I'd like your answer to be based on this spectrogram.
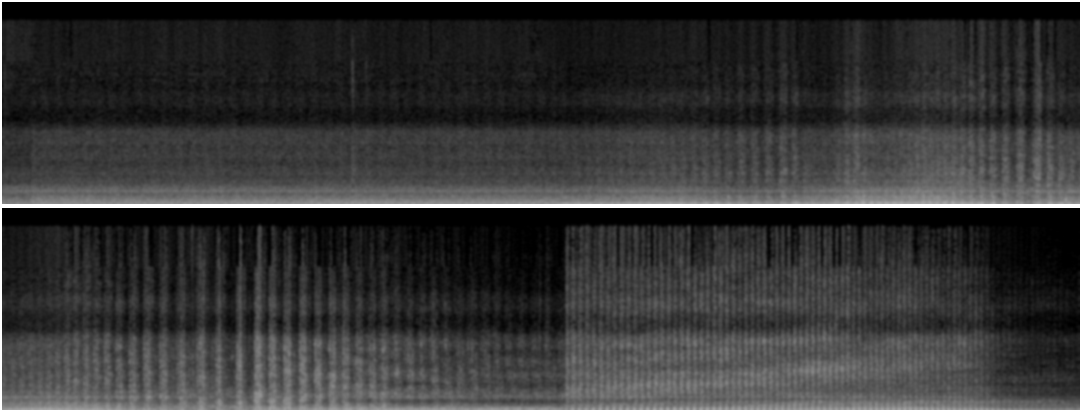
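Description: A Ford Flareside pickup's engine runs as the truck moves around a shop, a steady mid-pitched drone that swells and rises in revs partway through, then settles into an even running hum, close and continuous with no talk.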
